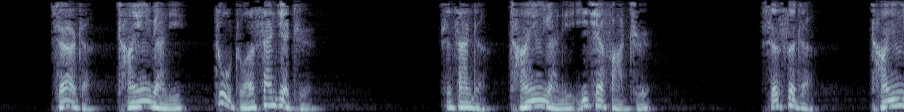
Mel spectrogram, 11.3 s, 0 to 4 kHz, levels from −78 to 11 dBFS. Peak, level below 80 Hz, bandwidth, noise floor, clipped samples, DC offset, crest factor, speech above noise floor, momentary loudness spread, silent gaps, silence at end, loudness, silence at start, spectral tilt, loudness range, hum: 0 dBFS; -26 dBFS; 4 kHz; -76 dBFS; under 0.1%; under 0.1%; 18 dB; 61 dB; 14 LU; none; 0 s; -16 LUFS; 0.65 s; -10.5 dB/octave; 4 LU; none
